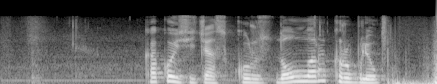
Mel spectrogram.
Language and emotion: Russian, neutral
